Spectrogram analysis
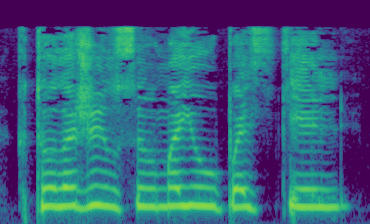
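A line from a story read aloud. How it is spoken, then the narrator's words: Terrified shriek. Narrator (Russian): он завизжал так, как будто его режут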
